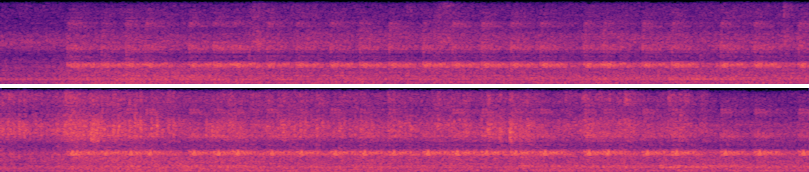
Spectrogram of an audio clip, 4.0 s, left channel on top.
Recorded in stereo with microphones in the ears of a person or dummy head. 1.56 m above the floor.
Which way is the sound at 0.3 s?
10° left (ahead or behind).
